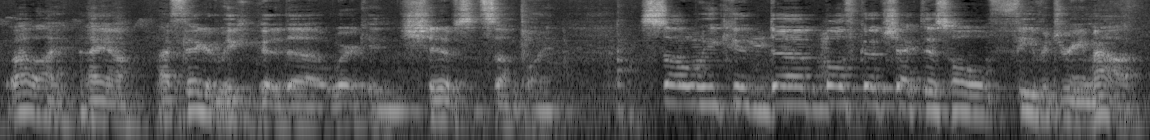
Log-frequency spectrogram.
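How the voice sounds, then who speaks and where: Radio comedy casting: roguish boozy wolf acted by a man, flippant, mid-pitched, distant mic. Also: animated, measured pace, natural voice. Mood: rambling, evasive. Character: boozy, flirtatious, roguish male wolf party animal. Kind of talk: live stage radio play acting. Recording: roomy, distant recording with faint noise.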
